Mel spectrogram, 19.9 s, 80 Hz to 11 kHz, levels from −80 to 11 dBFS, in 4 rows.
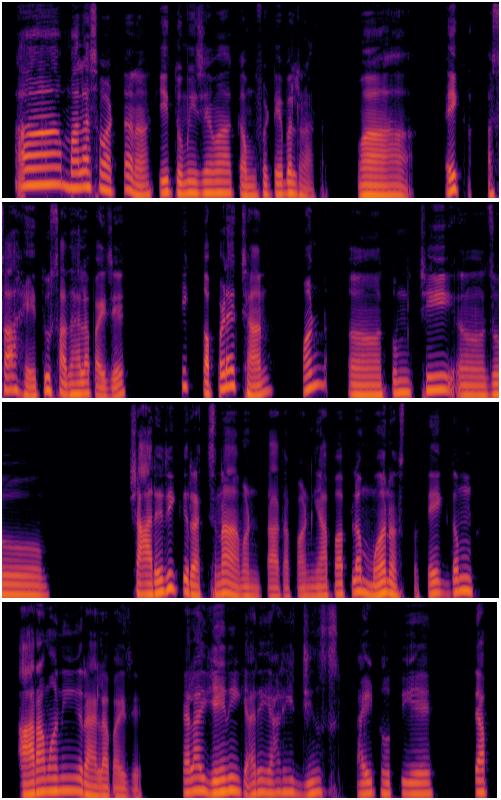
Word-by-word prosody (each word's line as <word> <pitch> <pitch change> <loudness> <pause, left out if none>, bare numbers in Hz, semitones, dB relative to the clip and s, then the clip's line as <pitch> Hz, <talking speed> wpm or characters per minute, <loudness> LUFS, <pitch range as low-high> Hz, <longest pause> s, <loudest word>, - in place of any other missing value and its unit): अ, 245 +1 +5
मला 210 0 +3
असं 210 -2 -1
वाटतं 175 0 -1
ना, 120 -3 +1
की 150 +1 +2
तुम्ही 140 +1 +3
जेव्हा 140 +1 +2
कम्फर्टेबल 125 +4 0
राहतात 95 -5 -8 0.3
वा 120 -2 +3 0.4
एक 180 - +3 0.3
असा 175 +8 -1
हेतू 110 +8 0
साधायला 135 -3 +1
पाहिजे, 105 +2 -1
की 220 +8 -12 0.2
कपडे 210 +4 +3
छान 125 +5 +1 0.3
पण 210 +8 0 0.3
अ, 125 - 0 0.4
तुमची 150 +5 0 0.2
अ, - - -3 0.3
जो 125 0 +2 1.3
शारीरिक 150 +8 +3
रचना 125 +2 +2
म्हणतात 105 -1 -4
आपण, 100 +1 -6
हे 110 - -2
आपापलं 130 +7 -1
मन 135 +5 +5
असतं, 110 -5 -3
ते 130 - +1
एकदम 155 +5 0 0.5
आरामाने 165 +3 +3
राहायला 110 -5 +2
पाहिजे. 95 -3 -5 0.4
त्याला 150 +3 +1
हे 150 -3 +4
नाही, 170 0 +3
की 145 - -6
अरे 145 +4 -1
यार, 145 +1 -2
ही 150 - -1
जीन्स 145 +3 -3 0.3
टाईट 135 +2 -2
होतेय, 135 0 -2 0.4
त्या 150 0 +2
135 Hz, 145 wpm, -24 LUFS, 120-160 Hz, 1.3 s, अ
